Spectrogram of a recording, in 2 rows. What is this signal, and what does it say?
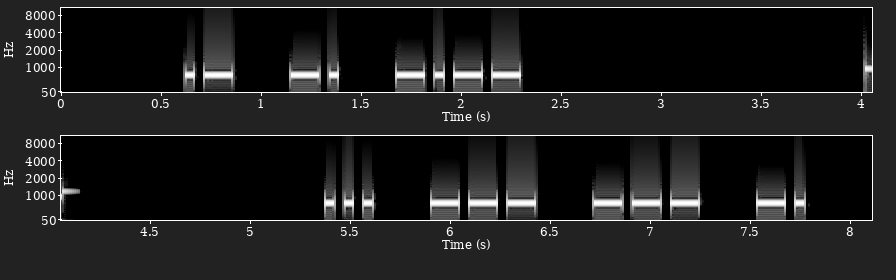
Morse code, heard as a keyed tone, about 25 wpm, spaced as for 18 wpm, 700 Hz. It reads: ANY SOON
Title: 2x Character Spacing - Top 500 Words - 25wpm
